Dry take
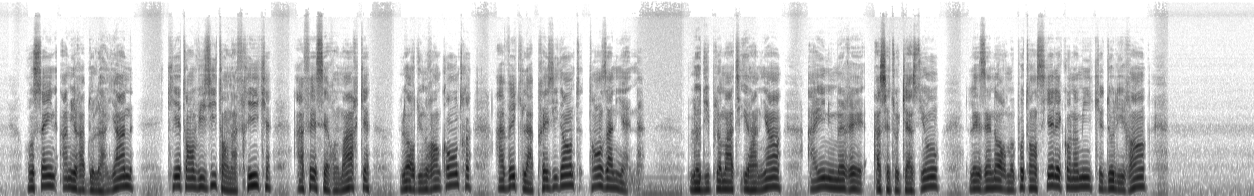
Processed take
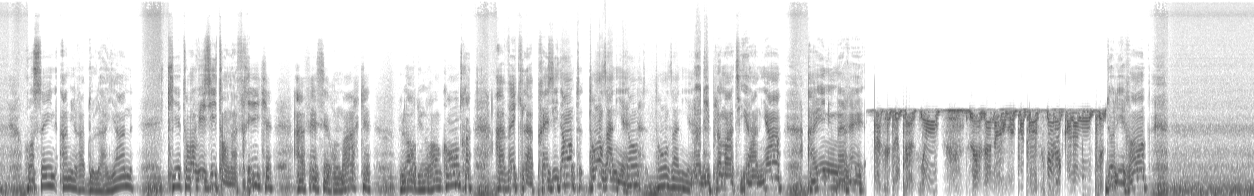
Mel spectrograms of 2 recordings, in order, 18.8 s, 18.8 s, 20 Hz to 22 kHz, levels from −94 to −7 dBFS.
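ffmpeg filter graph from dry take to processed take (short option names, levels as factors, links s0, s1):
-filter_complex "[0:a]asettb=1/sr,asplit=3[s0][s1][s2];[s0]atrim=end=0.584[s3];[s1]atrim=start=0.58:end=2.86,asetpts=PTS-STARTPTS,afade=t=in:d=0.004:c=qsin,afade=t=out:st=2.276:d=0.004:c=qsin,highpass=f=140:p=1,acompressor=threshold=0.02:ratio=2:attack=3.2:release=140:knee=1:detection=peak[s4];[s2]atrim=start=2.856[s5];[s3][s4]acrossfade=d=0.004:c1=hsin:c2=qsin[s6];[s6][s5]acrossfade=d=0.004:c1=qsin:c2=hsin,asettb=1/sr,asplit=3[s7][s8][s9];[s7]atrim=end=3.744[s10];[s8]atrim=start=3.74:end=6.91,asetpts=PTS-STARTPTS,afade=t=in:d=0.004:c=qsin,afade=t=out:st=3.166:d=0.004:c=qsin,highpass=140,lowpass=3500,flanger=delay=19:depth=5.3:speed=1.1[s11];[s9]atrim=start=6.906[s12];[s10][s11]acrossfade=d=0.004:c1=hsin:c2=qsin[s13];[s13][s12]acrossfade=d=0.004:c1=qsin:c2=hsin,asettb=1/sr,asplit=3[s14][s15][s16];[s14]atrim=end=8.424[s17];[s15]atrim=start=8.42:end=10.77,asetpts=PTS-STARTPTS,afade=t=in:d=0.004:c=qsin,afade=t=out:st=2.346:d=0.004:c=qsin,adynamicsmooth=sensitivity=8:basefreq=3500,aecho=1:1:989:0.376,atrim=end_sample=103635[s18];[s16]atrim=start=10.766[s19];[s17][s18]acrossfade=d=0.004:c1=hsin:c2=qsin[s20];[s20][s19]acrossfade=d=0.004:c1=qsin:c2=hsin,asettb=1/sr,asplit=3[s21][s22][s23];[s21]atrim=end=12.994[s24];[s22]atrim=start=12.99:end=16.59,asetpts=PTS-STARTPTS,afade=t=in:d=0.004:c=qsin,afade=t=out:st=3.596:d=0.004:c=qsin,acontrast=33,lowpass=f=2200:t=q:w=0.5098,lowpass=f=2200:t=q:w=0.6013,lowpass=f=2200:t=q:w=0.9,lowpass=f=2200:t=q:w=2.563,afreqshift=-2600[s25];[s23]atrim=start=16.586[s26];[s24][s25]acrossfade=d=0.004:c1=hsin:c2=qsin[s27];[s27][s26]acrossfade=d=0.004:c1=qsin:c2=hsin,afftfilt=real='re*lt(hypot(re,im),0.398)':imag='im*lt(hypot(re,im),0.398)':win_size=1024:overlap=0.75,equalizer=f=120:t=o:w=2.5:g=9,acompressor=threshold=0.0112:ratio=16,volume=1.58"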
